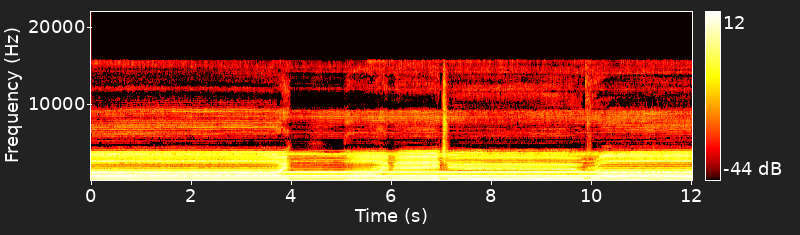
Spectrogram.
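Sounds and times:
barbershop harmony singing: 0:00.0 - 0:12.0.

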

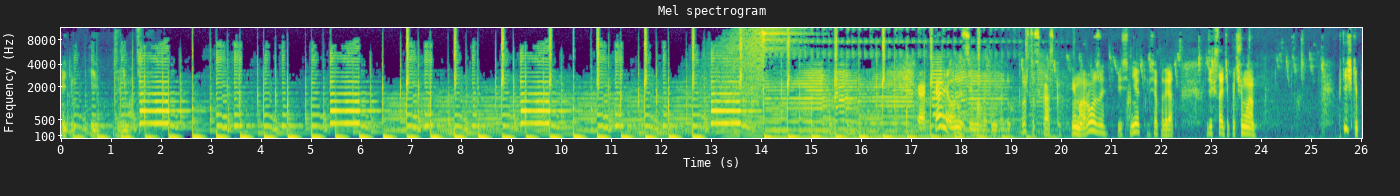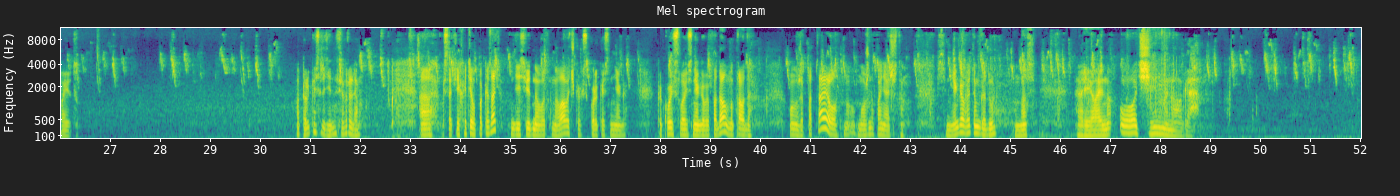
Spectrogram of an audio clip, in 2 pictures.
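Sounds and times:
songbirds chirping: 0:00.0 - 0:52.0.

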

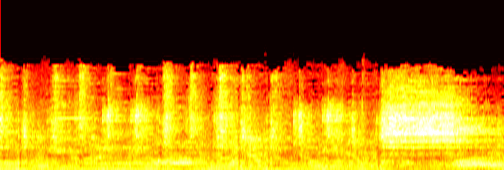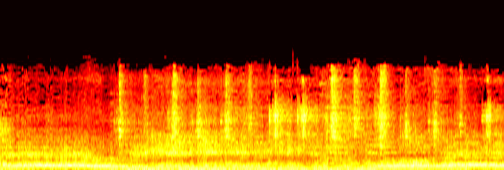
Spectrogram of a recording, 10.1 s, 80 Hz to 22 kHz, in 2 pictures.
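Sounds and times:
backing music with percussion beat: 0:00.0 - 0:05.1, 0:06.1 - 0:10.0
group of voices singing: 0:03.6 - 0:10.0.

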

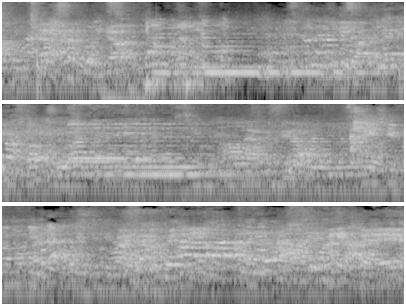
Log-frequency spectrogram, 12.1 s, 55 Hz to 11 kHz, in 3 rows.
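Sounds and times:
room chatter: 0:00.0 - 0:12.0
electric guitar held note: 0:01.3 - 0:07.3.

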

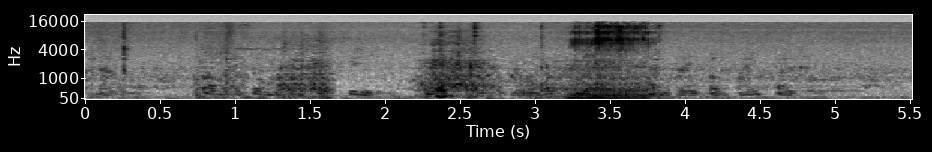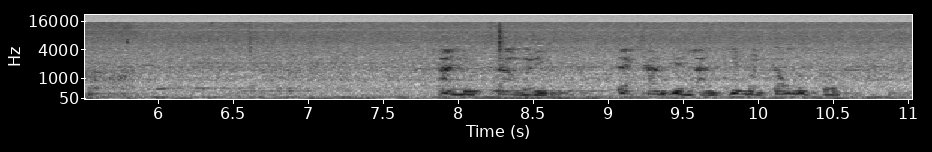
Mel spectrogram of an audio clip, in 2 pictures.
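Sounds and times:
rough low vocal growl: 0:01.0 - 0:03.9.

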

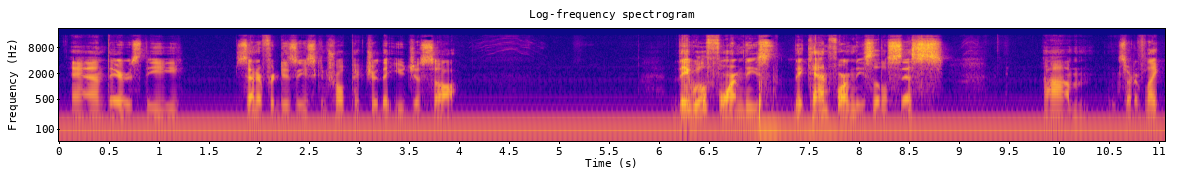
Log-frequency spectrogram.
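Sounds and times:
electrical hum: 0:00.0 - 0:11.0.

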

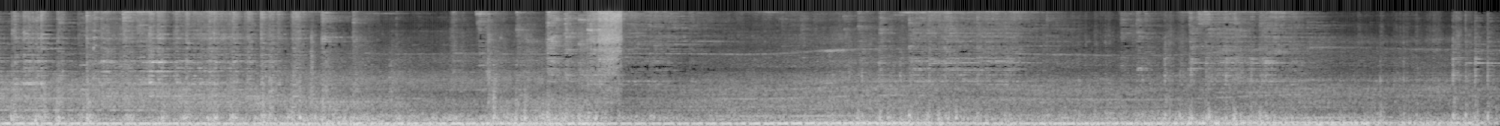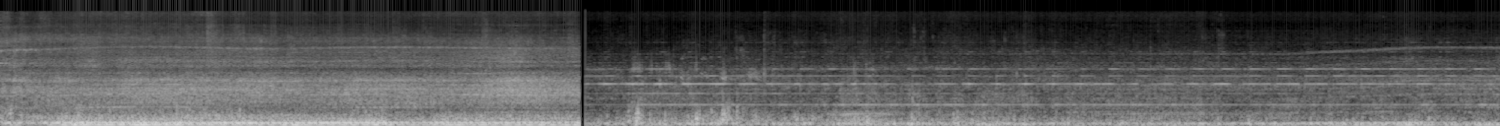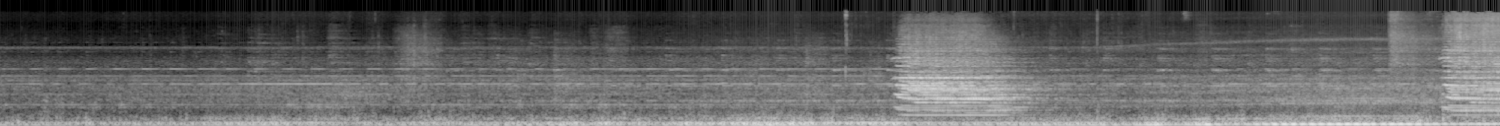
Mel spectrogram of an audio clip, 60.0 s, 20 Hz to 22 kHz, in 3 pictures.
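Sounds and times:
diesel locomotive engine rumble: 0:00.0 - 1:00.0
train horn blast: 0:51.9 - 0:54.2, 0:58.2 - 1:00.0.

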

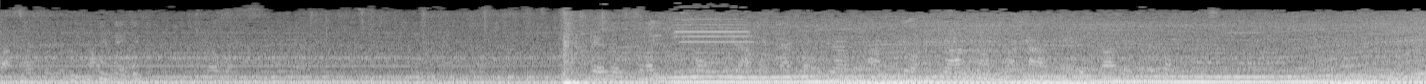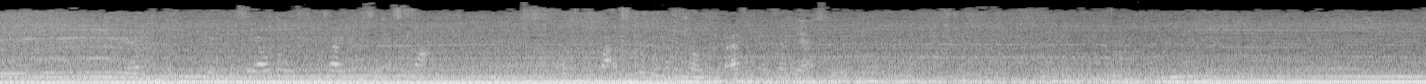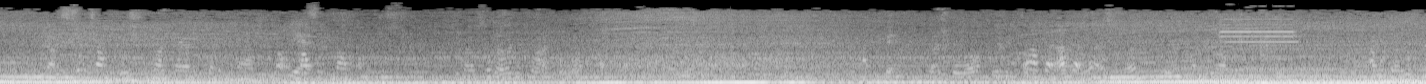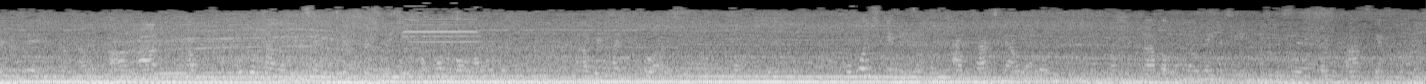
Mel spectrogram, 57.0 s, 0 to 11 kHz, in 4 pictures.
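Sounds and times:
bus diesel engine: 0:00.0 - 0:57.0
thump: 0:05.6 - 0:06.0
short electronic beep: 0:06.7 - 0:07.6, 0:40.7 - 0:41.6, 0:46.8 - 0:47.8.

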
